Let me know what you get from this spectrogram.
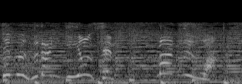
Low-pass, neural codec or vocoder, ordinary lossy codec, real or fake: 7.2 kHz; none; AAC, 48 kbps; real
